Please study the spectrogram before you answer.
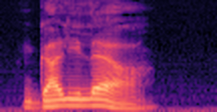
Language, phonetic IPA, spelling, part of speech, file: Polish, [ˌɡalʲiˈlɛa], Galilea, proper noun, Pl-Galilea.ogg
